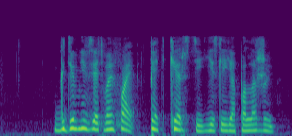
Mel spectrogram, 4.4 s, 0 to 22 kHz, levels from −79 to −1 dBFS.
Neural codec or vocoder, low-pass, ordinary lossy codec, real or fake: vocoder, 22.05 kHz, 80 mel bands, Vocos; 7.2 kHz; AAC, 32 kbps; fake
